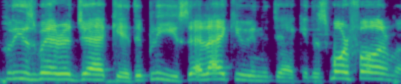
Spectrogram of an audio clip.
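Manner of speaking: put-on loud Italian accent. Acting out what Natalia says about wearing the suit, in an Italian accent like Luca Rubinacci. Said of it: "She sounds Italian now".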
